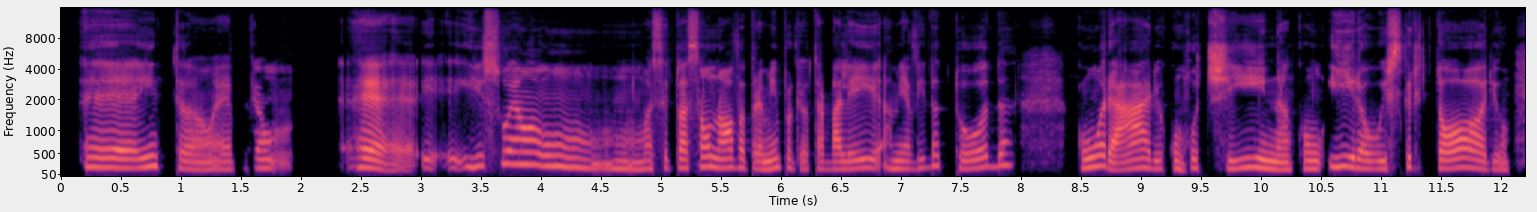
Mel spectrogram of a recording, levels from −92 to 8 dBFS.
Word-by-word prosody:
É 200 -3 +2
então, 210 -5 -2
é 160 - -3
porque 175 +3 -11
é - - -1
um, 190 - -5 0.5
é 200 -5 +3
i 385 - -7
i - - -2
isso 270 +5 -1
é 275 -1 +3
um 225 -9 -1
uma 170 +2 -4
situação 190 +4 +1
nova 195 -1 +2
pra 175 -2 -3
mim 170 +4 0
porque 195 -1 -8
eu - - -8
trabalhei 165 +3 -1
a - - -7
minha 170 -1 -3
vida 190 +7 -7
toda, 205 +8 -3 0.5
com 195 +3 +1
horário, 180 -2 +4
com 175 - -4
rotina, 180 -1 +2
com 175 +1 -2
ir 215 -2 +1
ao 170 -1 -1
escritório, 185 -2 +2
190 Hz, 155 wpm, -25 LUFS, 175-210 Hz, 0.5 s, horário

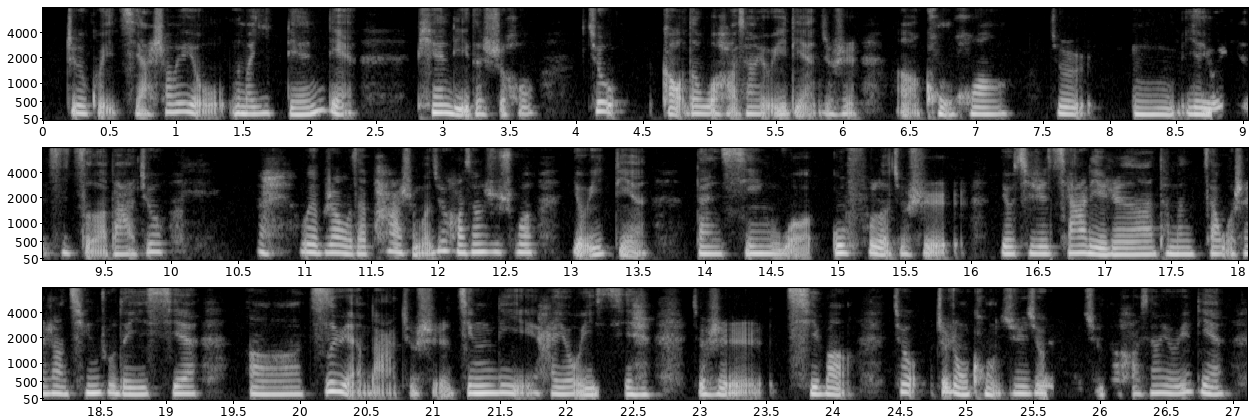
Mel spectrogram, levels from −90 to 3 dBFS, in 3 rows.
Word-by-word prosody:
这 - - -2
个 200 - +3
轨 - - -4
迹 215 - +1
啊， - - -3
稍 225 - -2
微 230 +1 +1
有 215 0 -1
那 195 - +2
么 185 - +4
一 195 +2 0
点 170 +7 +3
点 200 -2 0 0.4
偏 210 -1 +4
离 165 -5 +4
的 175 - -2
时 170 - -5
候， 185 +2 -7 0.4
就 235 -3 +1 0.3
搞 175 - 0
得 195 -1 +1
我 185 - +2
好 195 +2 -3
像 185 0 0
有 195 - -3
一 - - +1
点 200 - -5
就 190 -3 -4
是， 190 +2 -4 0.2
呃， 210 - -5
恐 185 -4 0
慌， 175 +2 0 0.3
就 190 -3 +1
是， 190 +5 -3 0.3
嗯， 170 -1 +2
也 180 -3 +3
有 - - +5
一 380 - -6
点 - - -16
自 205 +2 0
责 200 +2 -1
吧， 180 -1 -3
就 230 +4 -3 0.7
唉， 210 -5 -4
我 225 -2 +1
也 - - +5
不 - - -8
知 - - +2
道 210 - +3
我 190 - +2
在 185 - 0
怕 230 +4 -2
什 200 -3 -3
么， 205 - -2
就 250 +5 0
好 250 -4 -1
像 225 +2 +3
是 225 0 -2
说 220 0 -1 0.3
有 - - +1
一 170 - +1
点 200 +1 -4 0.3
担 190 -1 +2
心 195 +1 +4
我 190 - -3
辜 205 - +5
负 200 0 -2
了， 180 - +4
就 190 - -4
是 205 +4 -3 0.4
尤 190 -1 +3
其 195 +1 +1
是 190 - +3
家 200 +2 +2
里 185 - +5
人 165 0 +3
啊， 170 0 +1
他 185 0 -1
们 180 0 +2
在 195 - +1
我 180 0 -3
身 195 +1 0
上 195 -1 +2
倾 200 +2 +4
注 205 -1 0
的 185 - +1
一 170 0 +2
些， 190 +2 +3 0.4
呃， 175 0 +1
资 240 +6 +6
源 215 - +3
吧， 210 0 -8
就 - - -7
是 185 - -7
精 200 0 +6
力， 205 -1 +1
还 190 -1 -3
有 180 +3 +1
一 160 - +3
些 165 -2 -1 0.3
就 - - 0
是 210 +5 -2 0.2
期 185 - +4
望， 170 -1 -1 0.3
就 220 -2 0
这 - - +1
种 175 -5 +3
恐 175 +1 -2
惧， 195 -1 0
就 200 +1 +1
我 175 -4 -11
觉 - - -9
得 185 +3 -19
好 185 - -9
像 205 +3 0
有 195 -1 +1
一 220 - +1
点 190 -5 0
195 Hz, 260 characters per minute, -21 LUFS, 180-205 Hz, 0.7 s, 资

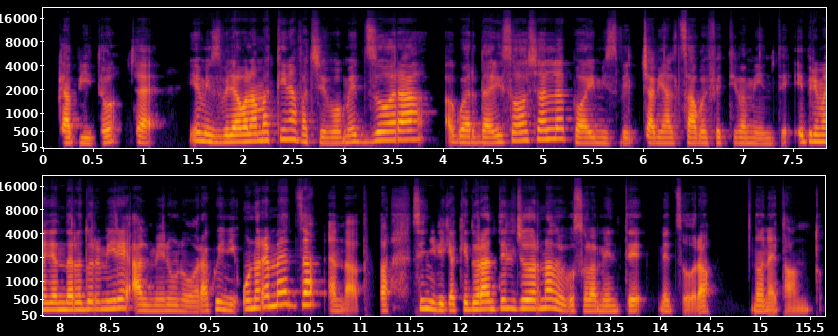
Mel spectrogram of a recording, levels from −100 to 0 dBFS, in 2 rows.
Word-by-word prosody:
capito? 165 +1 -1
Cioè, - - 0 0.4
io 230 - -2
mi 210 -2 +2
svegliavo 190 +2 +5
la 210 +1 +6
mattina, 235 +4 0
facevo: 165 -6 -3
mezz'ora, 240 +8 +3 0.2
a - - -4
guardare 175 -2 0
i 185 - -1
social, 260 +7 0
poi 160 - 0
mi 160 -1 -7
sve 155 0 -10
cioè 165 -4 0
mi 160 0 -4
alzavo, 155 0 -1
effettivamente, 160 -2 -7
e 190 - -4
prima 195 -1 +1
di 195 - +1
andare 195 0 +3
a - - +2
dormire 220 +4 +1
almeno 165 0 0
1 165 - -6
ora, 150 +2 -2
quindi 195 -4 -2
1 230 +1 +2
ora 250 +3 +3
e - - +6
mezza, 335 +1 +4
è - - -8
andata. - - -4 0.4
Significa 190 -6 +1
che 185 +2 -1
durante 215 +3 +4
il 240 -1 -1
giorno, 235 +1 +4
avevo 180 -10 +1
solamente 160 - -3
mezz'ora. - - -3 0.4
Non 155 -1 -2
è 95 - -3
tanto. 80 -2 -8
190 Hz, 180 wpm, -25 LUFS, 160-235 Hz, 0.4 s, la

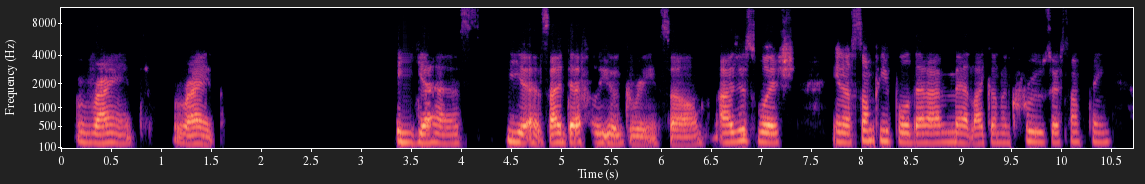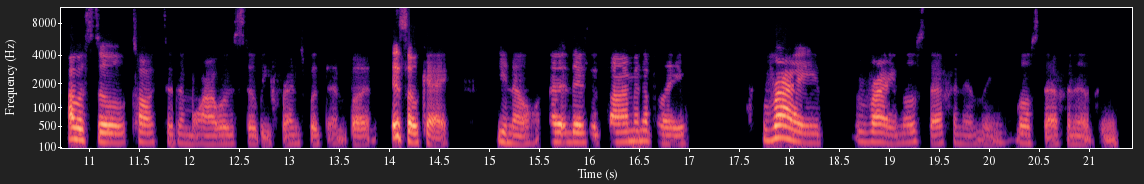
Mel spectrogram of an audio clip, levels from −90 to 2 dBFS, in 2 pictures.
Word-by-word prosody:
Right, 170 -2 0 0.4
right. - - +1 1.8
Yes. 170 -3 0 0.4
Yes, 185 -4 +2
I 170 +1 +7
definitely 175 0 +3
agree, 150 -2 -3
so 140 0 -2 0.2
I 175 +1 +3
just 205 0 -1
wish 175 -1 +3 0.4
you 185 - -2
know, 175 - +2
some 205 +4 0
people 185 -4 -1
that 170 0 +1
I 170 +1 +2
met 175 -2 -2
like 160 +2 -2
on 175 - -4
a 170 - -9
cruise 185 0 -4
or 175 - 0
something, 185 0 -8 0.3
I - - +8
would 220 -2 +5
still 175 -3 +3
talk 180 -1 0
to - - -7
them 165 -2 -13
or - - -7
I 150 0 -2
would 155 +1 -7
still 150 -1 -9
be - - -14
friends 160 +2 -11
with - - -7
them, - - -15
but - - -4 0.2
it's - - +7
okay. - - +4 0.5
You 185 -2 -3
know, 155 -3 -6
uh, 185 - +3
there's 180 -1 +3
a 160 - -7
time 185 +1 +2
and 200 - -4
a 200 - -1
place. 155 -3 -6 0.7
Right. 210 -8 +6 0.3
Right, 185 -4 -1
most 180 +3 -9
definitely, 160 +1 -10
most 165 -2 -6
definitely. - - -10
175 Hz, 155 wpm, -23 LUFS, 165-185 Hz, 1.8 s, I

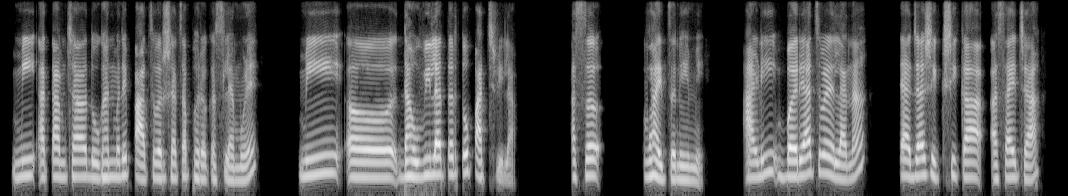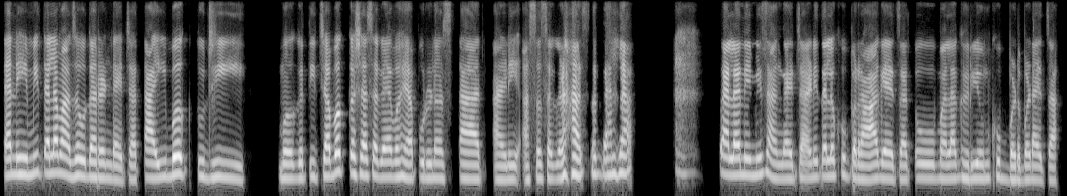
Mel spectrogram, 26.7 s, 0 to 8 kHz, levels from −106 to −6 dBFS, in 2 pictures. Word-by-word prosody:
मी 205 +3 -2
आता 195 +1 0
आमच्या 200 +1 0
दोघांमध्ये 195 +2 -2
5 175 +2 +1
वर्षाचा 180 0 -2
फरक 175 -3 -3
असल्यामुळे 160 - -3 0.6
मी 235 +3 0
अ, - - 0 0.6
10वी 200 +2 +2
ला 225 -1 +8
तर 225 0 -1
तो 245 - +2
5वी - - -1
ला, - - -8 0.7
असं 210 +2 +2 0.6
व्हायचं 175 -5 +2
नेहमी 160 -4 -3 0.6
आणि 215 +7 -2
बऱ्याच 215 +5 +5
वेळेला 210 -8 +2
ना, 190 - -2 0.5
त्या 205 - +3
ज्या 210 +2 +3
शिक्षिका 195 -2 0 0.2
असायच्या, 175 -1 0 0.4
त्या 215 - +4
नेहमी 225 +1 +1
त्याला 245 +1 +5
माझं 215 -4 +3
उदाहरण 195 -3 +2
द्यायच्या, 165 0 -2
"ताई 185 0 +2
बघ 230 +3 +7 0.2
तुझी, 190 -3 -3 0.5
मग 180 0 0
तिच्या 200 +1 0
बघ 260 +2 +7
कशा 230 -2 +3
सगळ्या 195 -2 +1
वह्या 195 -2 0
पूर्ण 185 -1 -3
असतात." 175 -1 0 0.2
आणि 165 0 -2
असं 170 +2 -2
सगळं 185 +6 +2
असं 230 +1 -5
त्याला 230 +2 +1 1.1
त्याला 220 -2 +5
नेहमी 220 0 -1
सांगायच्या 180 -7 -2
आणि 195 +2 -1
त्याला 205 0 +1
खूप 220 -4 -5
राग 175 0 +2
यायचा. 170 -1 0
तो 180 +1 -5
मला 180 0 -1
घरी 180 -1 -4
येऊन 180 0 -2
खूप 185 -2 -6
बडबडायचा, 165 -1 -3
190 Hz, 140 wpm, -23 LUFS, 180-215 Hz, 1.1 s, ला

